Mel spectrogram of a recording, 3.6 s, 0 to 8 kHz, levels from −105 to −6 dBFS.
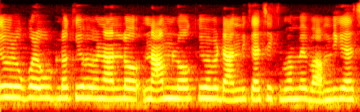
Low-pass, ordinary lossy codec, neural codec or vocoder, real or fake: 7.2 kHz; none; none; real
